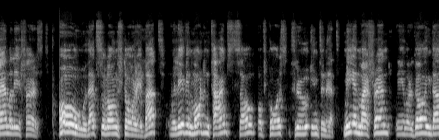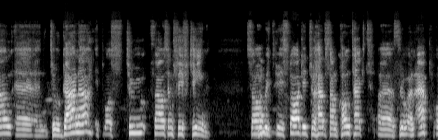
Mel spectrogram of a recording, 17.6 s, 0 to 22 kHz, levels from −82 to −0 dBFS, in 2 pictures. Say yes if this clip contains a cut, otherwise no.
yes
